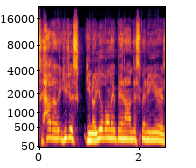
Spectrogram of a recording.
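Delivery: put-on angry yelling. Retelling what a man said after slamming the trailer door, retelling an angry yell. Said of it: ""Who are you yelling at?"".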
